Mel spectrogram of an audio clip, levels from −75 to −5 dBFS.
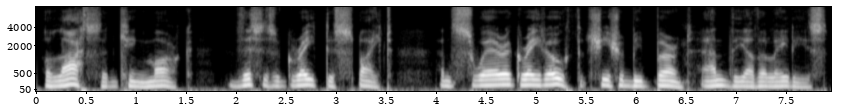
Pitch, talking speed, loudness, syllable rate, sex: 130 Hz, 175 wpm, -17 LUFS, 4.2 syllables/s, male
